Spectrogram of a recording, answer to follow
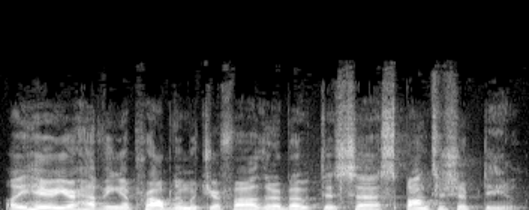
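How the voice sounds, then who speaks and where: An actor plays a sly circus man in a radio play, a smooth talker with a medium-pitched voice. He coaxes and persuades, ingratiating himself as he schemes. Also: fast talker, natural voice. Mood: earnest, coaxing. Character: smooth-talking, scheming circus man, mother's old flame. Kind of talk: dramatic radio play dialogue.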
